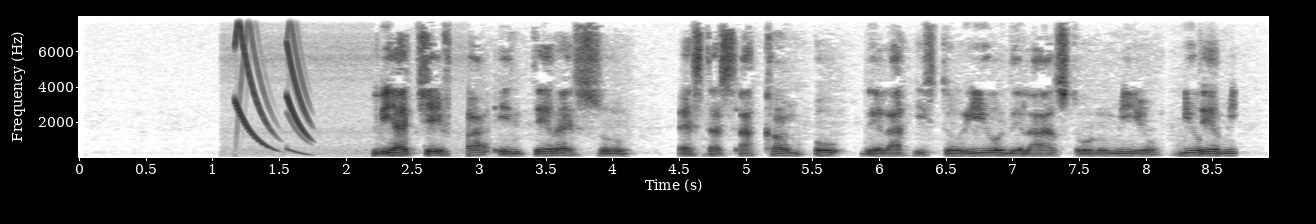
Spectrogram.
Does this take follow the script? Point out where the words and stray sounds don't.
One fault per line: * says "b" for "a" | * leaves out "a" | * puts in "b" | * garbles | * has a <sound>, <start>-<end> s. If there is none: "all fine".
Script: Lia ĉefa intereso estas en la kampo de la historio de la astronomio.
* has a chirp, 1.2-1.8 s
* has a dropout, 2.8-2.9 s
* leaves out "en"
* garbles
